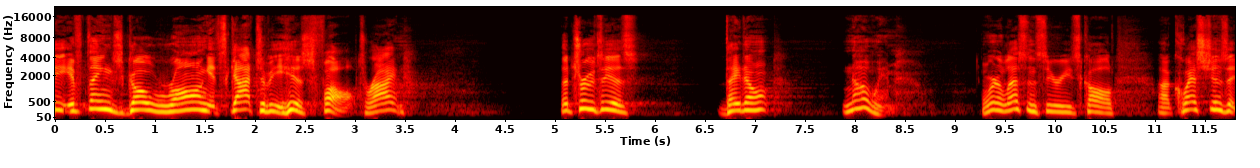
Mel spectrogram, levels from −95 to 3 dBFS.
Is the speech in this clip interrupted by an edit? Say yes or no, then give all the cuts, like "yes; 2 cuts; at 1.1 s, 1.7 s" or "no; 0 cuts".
no; 0 cuts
